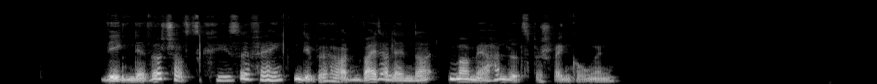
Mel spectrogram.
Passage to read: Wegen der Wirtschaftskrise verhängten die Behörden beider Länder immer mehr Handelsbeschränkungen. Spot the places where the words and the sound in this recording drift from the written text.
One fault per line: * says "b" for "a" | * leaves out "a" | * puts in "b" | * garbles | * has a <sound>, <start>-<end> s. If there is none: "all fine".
all fine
